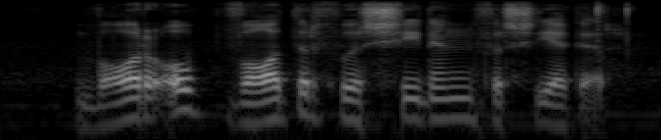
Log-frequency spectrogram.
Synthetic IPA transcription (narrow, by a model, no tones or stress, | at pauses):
vɑːɾɔp̚vɑːtərfuərsinəŋfərsiəkə̰r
